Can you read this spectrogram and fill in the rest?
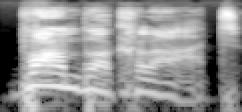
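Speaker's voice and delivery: slow, loud Jamaican patois imitation; loud, slow mock Jamaican accent; Jamaican patois quote. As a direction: mimic a big guy's Jamaican greeting, drawn out. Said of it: "He goes".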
